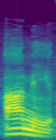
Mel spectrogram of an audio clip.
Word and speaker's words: any: Se escribe any, A-N-Y, pero se pronuncia any. Any, como si fuera una E.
